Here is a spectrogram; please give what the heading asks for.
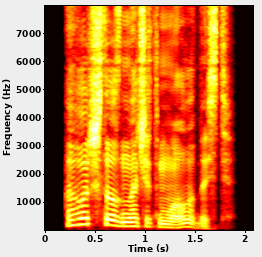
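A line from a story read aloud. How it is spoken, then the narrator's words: Wry snort. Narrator (Russian): Я хмыкнул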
